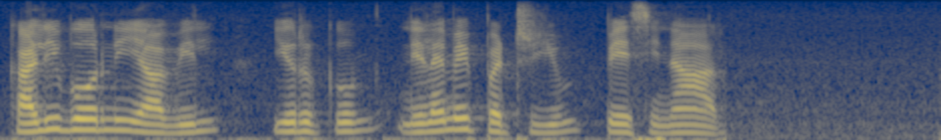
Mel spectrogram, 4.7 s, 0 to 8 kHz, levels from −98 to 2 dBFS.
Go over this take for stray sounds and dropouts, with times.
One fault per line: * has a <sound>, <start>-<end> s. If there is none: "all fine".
all fine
